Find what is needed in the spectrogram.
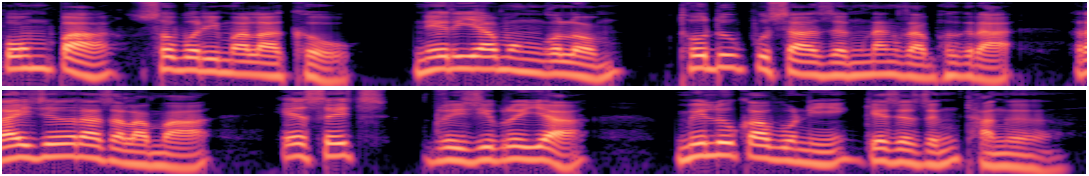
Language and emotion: Bodo, neutral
